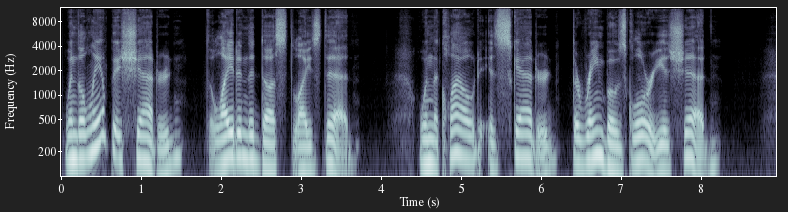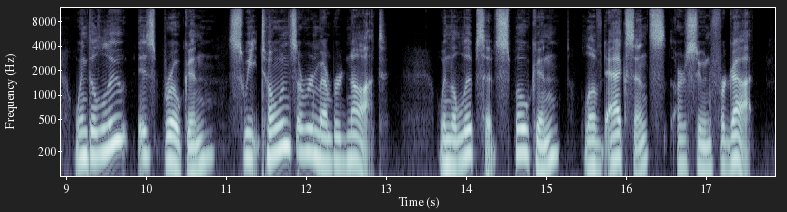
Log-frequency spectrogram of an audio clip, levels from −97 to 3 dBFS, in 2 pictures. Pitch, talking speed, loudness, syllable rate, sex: 155 Hz, 140 wpm, -18 LUFS, 3.9 syllables/s, male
